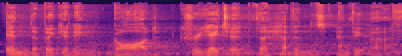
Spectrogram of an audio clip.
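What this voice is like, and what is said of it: Put-on British accent. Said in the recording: “we need is British people saying... See, then it sounds better.”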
